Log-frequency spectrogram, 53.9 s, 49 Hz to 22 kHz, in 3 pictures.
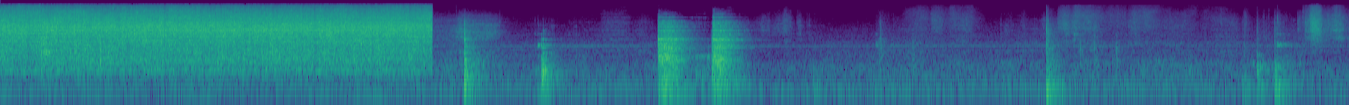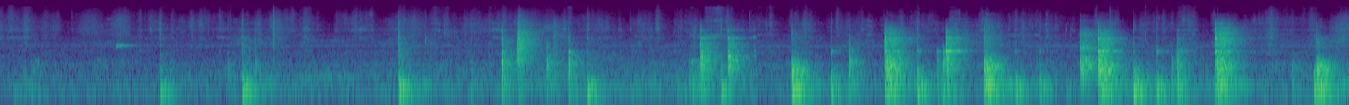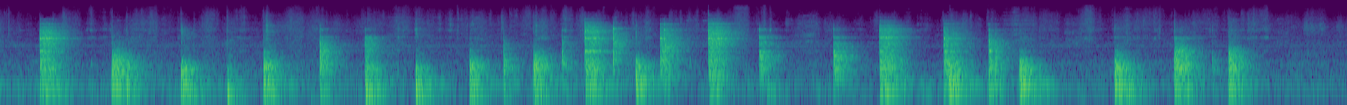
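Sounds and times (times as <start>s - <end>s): rolling pin knocking on counter: 27.2s - 34.6s, 36.5s - 46.4s, 47.1s - 50.0s, 50.8s - 52.8s.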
